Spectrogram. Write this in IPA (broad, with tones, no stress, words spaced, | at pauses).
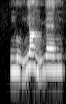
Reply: n̪u˨˩n̪jɑ˥˩ŋ mɥɛ˥n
